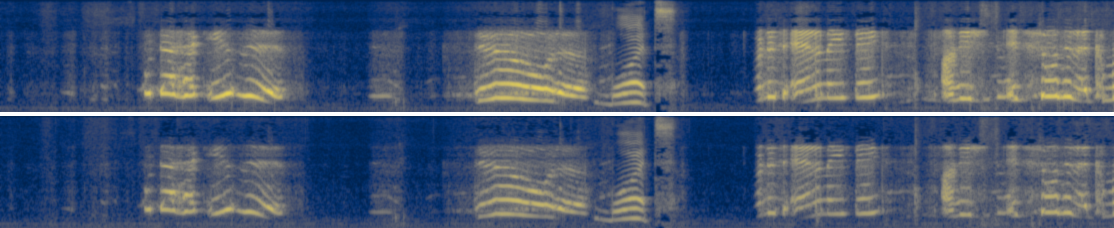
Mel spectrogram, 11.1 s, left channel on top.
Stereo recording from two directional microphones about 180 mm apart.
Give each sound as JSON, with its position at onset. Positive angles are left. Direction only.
{"t": 1.4, "sound": "speech", "side_deg": 40}
{"t": 3.7, "sound": "a sound", "side_deg": 40}
{"t": 6.0, "sound": "speech", "side_deg": 0}
{"t": 7.5, "sound": "speech", "side_deg": 40}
